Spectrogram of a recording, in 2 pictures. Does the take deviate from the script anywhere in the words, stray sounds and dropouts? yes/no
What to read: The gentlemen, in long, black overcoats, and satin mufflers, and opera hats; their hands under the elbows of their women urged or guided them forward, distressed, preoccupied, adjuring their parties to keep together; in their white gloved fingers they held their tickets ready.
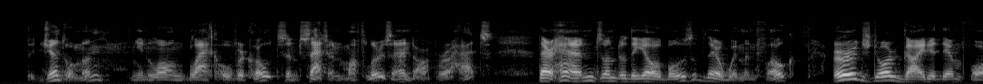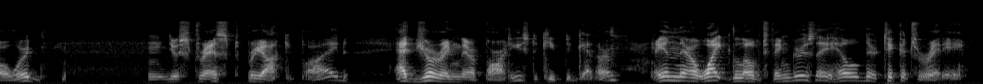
yes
